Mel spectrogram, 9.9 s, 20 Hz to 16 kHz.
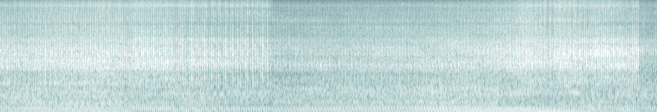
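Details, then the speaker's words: Kubota B7100 tractor diesel, after replacing chewed-up gearbox gears and bearings: even chugging with steady low hum, no grinding or whine; previous horrible gearbox noise gone, normal running. "that's way better no more noises"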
